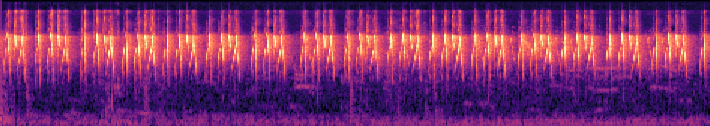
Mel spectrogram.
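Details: Sunda warbler singing a fighting song meant to provoke other birds: a dense, continuous run of high, sharp chirping notes, each a quick downward-sweeping flick, repeated roughly twice a second without pause over a faint low hum.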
